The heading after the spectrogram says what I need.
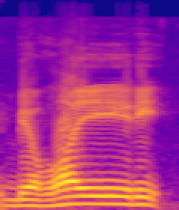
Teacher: بغیر غائن مستعلیہ ہے، پر پڑھا جائے گا، غی یالین بھی ہے، تھوڑا نرمی کے ساتھ آدھے الف کے برابر کھینچ کر پڑھیں گے، را زیر کی وجہ سے باریک پڑھا جائے گا۔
